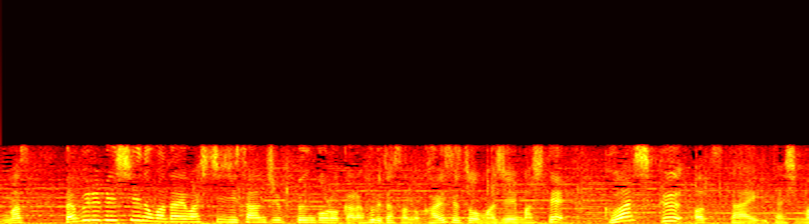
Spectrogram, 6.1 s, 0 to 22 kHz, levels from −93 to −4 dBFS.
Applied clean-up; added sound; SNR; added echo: none; none; none; none.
